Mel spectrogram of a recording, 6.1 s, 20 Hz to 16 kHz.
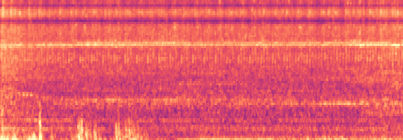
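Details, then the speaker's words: Triumph Spitfire 1500 after fitting a bigger full-width replacement radiator and filling coolant: a few rough catches on firing, then steady even low idle with no misses, warming up; healthy, later no leaks and same temperature. "So what we're going to do is now just let the car warm up, and then we're going to take it for a spin."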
